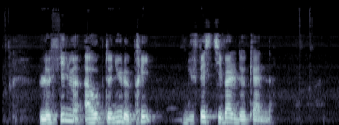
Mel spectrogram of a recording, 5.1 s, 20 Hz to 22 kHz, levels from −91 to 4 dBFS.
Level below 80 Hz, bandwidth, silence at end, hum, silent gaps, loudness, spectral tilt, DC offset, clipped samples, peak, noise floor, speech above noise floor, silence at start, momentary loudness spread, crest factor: -60 dBFS; 7.4 kHz; 1.05 s; none; none; -16 LUFS; -5.5 dB/octave; under 0.1%; under 0.1%; -2 dBFS; -63 dBFS; 47 dB; 0.2 s; 15 LU; 16 dB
